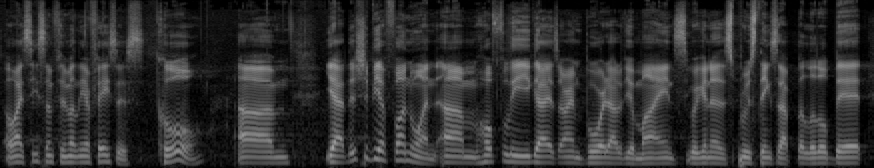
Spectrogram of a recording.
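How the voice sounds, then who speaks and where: A man moderating a conference panel in a relaxed, upbeat way, with many fillers. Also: mid-range voice, normal speed, clean tone. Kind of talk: casual panel talk. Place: conference hall.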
